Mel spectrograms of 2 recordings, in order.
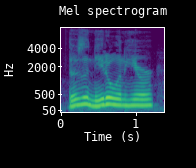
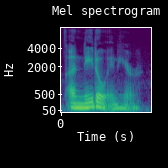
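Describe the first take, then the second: First: High mimicry of the man's announcement; mocking quote. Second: Said in the usual way. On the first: Storyteller throwing a man's words back at him, mockingly high. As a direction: parrot him in a raised, mocking pitch. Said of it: "And you can talk about". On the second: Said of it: "he said".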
